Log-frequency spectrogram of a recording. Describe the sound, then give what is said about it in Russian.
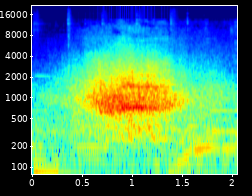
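A car brakes hard near a bus stop, its tires letting out a rising, hissing screech that swells for about a second and then fades as the vehicle slows to a stop. “Мимо проезжали многочисленные авто, и только одна машина неожиданно притормозила возле остановки.”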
